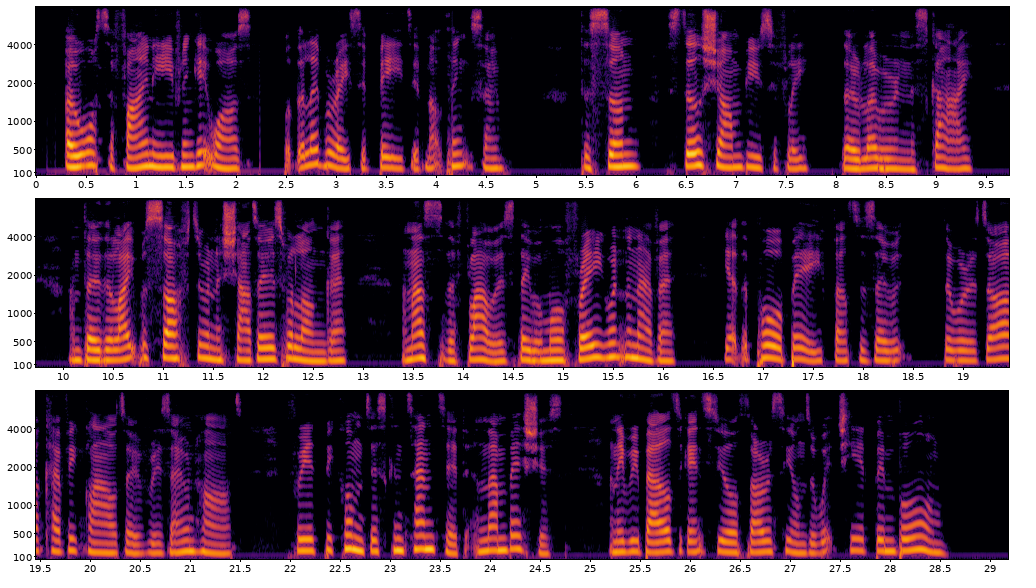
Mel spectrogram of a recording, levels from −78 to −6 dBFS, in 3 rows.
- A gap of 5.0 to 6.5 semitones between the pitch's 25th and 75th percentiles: No, average, 2.9 semitones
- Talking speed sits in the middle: Yes, average, 170 wpm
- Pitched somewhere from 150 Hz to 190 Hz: Yes, medium, 185 Hz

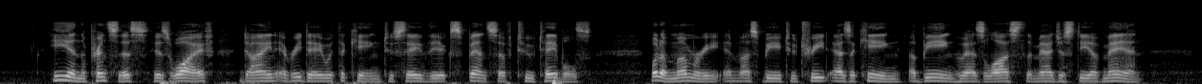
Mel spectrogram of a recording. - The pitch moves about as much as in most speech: No, narrow, 2.2 semitones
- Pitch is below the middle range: No, medium, 145 Hz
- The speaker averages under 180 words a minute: No, average, 195 wpm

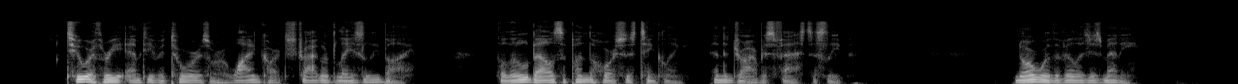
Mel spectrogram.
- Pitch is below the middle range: Yes, very low, 90 Hz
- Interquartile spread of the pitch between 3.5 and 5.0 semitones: No, average, 2.9 semitones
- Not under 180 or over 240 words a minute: No, average, 140 wpm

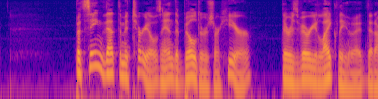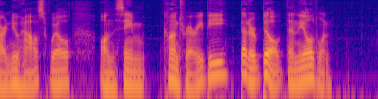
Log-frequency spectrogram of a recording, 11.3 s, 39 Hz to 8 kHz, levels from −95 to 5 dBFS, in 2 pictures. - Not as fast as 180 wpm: Yes, average, 155 wpm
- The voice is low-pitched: Yes, low, 100 Hz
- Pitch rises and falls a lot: Yes, wide, 6.1 semitones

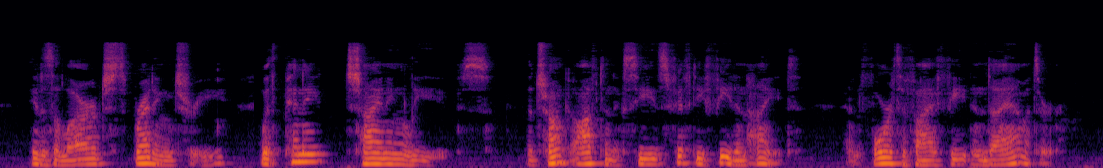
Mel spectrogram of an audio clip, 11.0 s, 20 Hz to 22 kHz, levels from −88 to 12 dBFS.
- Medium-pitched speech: No, low, 125 Hz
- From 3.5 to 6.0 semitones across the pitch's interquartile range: Yes, average, 4.1 semitones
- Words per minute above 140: No, slow, 135 wpm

